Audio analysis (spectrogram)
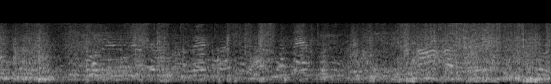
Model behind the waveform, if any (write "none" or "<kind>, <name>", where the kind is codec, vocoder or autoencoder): none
